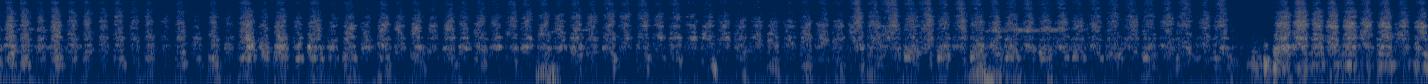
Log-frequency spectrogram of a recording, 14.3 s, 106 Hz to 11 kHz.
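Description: Continuous rhythmic rubbing of sandpaper over a P-47 model airplane, a fast steady back-and-forth scratching that stays fairly quiet and close throughout, with only brief breaks in the strokes.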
